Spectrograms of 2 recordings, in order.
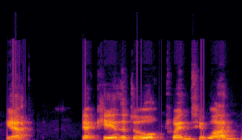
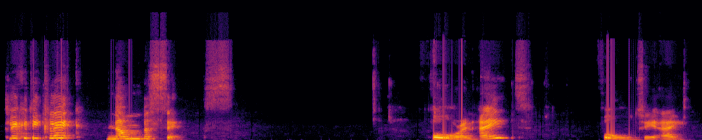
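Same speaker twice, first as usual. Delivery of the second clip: sing-song bingo number calls, rising then falling; bingo caller; 2 semitones higher than usual. Acted. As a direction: call each number like a bingo hall host.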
